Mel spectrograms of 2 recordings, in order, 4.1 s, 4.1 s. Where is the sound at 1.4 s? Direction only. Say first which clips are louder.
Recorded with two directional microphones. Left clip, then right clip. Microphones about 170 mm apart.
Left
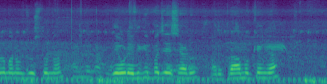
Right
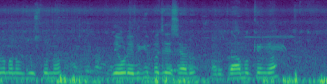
Left 1 dB; centre (ahead or behind).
